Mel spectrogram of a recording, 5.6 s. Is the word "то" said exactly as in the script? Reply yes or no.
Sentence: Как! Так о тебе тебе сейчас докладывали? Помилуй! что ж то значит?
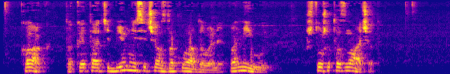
no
